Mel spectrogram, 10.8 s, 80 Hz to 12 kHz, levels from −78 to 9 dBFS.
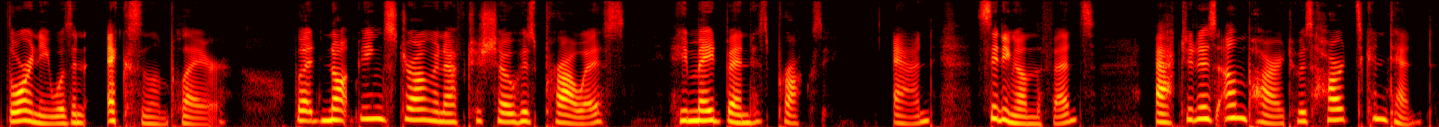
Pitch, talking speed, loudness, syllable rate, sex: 230 Hz, 170 wpm, -21 LUFS, 4.9 syllables/s, female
